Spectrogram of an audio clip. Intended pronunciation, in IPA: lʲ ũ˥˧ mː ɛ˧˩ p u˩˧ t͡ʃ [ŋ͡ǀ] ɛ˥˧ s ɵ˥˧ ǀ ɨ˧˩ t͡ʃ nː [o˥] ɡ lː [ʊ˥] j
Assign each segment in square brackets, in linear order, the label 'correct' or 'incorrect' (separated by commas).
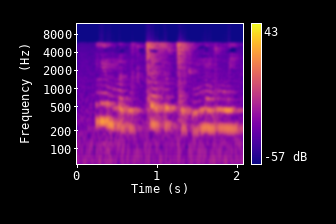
incorrect, incorrect, incorrect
